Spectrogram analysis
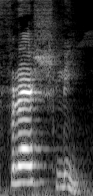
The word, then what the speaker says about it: freshly: फ्रेशली, ये श है, हो सकता है बच्चे इसको स पढ़ें फ्रेशली, बट ये नहीं बोलना है, फ्रेशली है ये।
